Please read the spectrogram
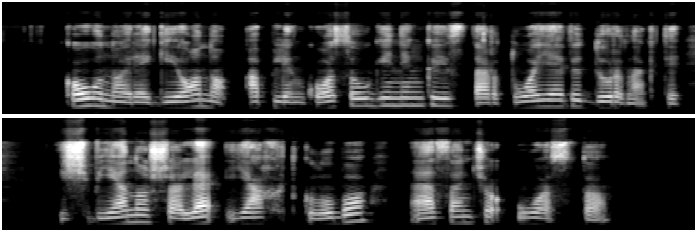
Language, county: Lithuanian, Šiauliai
